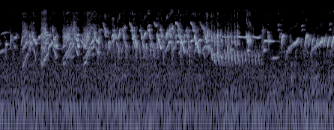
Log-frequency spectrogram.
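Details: Goldfinch cock singing rapid, high tinkling twitters that run into a nasal buzzy trill near the end, followed by a few thin whistled notes.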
